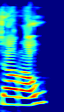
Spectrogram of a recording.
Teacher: یہاں حرف الراء پہ زبر ہے، تو ہمیں را کو موٹی آواز میں پڑھنا ہے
